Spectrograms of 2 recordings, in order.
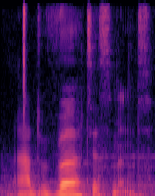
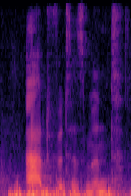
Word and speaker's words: advertisement: let's take a look the word advertisement has four syllables and we place the stress on syllable number two advertisement not on syllable number one advertisement or syllable number three advertisement oh no no no no no that would just sound weird so i hear you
